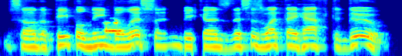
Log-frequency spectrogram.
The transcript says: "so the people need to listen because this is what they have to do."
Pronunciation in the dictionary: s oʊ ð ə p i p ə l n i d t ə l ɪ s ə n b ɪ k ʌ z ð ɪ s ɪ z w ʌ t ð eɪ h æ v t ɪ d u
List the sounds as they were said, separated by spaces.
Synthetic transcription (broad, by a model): s oʊ ð ə p i p l n i d t ə l ɪ s ə n b ɪ k ʌ z ð ɪ s ɪ z w ʌ t ð eɪ h æ f t ɪ d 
